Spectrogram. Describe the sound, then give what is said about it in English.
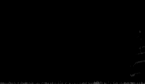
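A single short meow from a female pet cat, rising in pitch, comes in right at the end after a quiet, low rumbling stretch with no talking. The meow is fairly faint and gets cut off. “You're going to fill out a crossword puzzle that my cat created. So you're going to come. Tongues. Do you have more to say?”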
